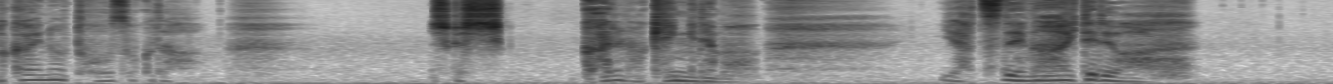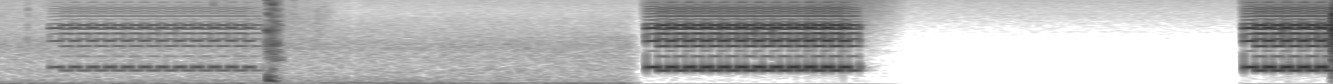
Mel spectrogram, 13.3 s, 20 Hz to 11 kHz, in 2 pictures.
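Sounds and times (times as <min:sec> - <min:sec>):
speech: 0:00.0 - 0:01.4, 0:02.2 - 0:06.0
low rumbling noise: 0:00.0 - 0:09.9
telephone ringing in trilling bursts: 0:06.9 - 0:08.1, 0:09.9 - 0:11.0, 0:12.9 - 0:13.3.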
